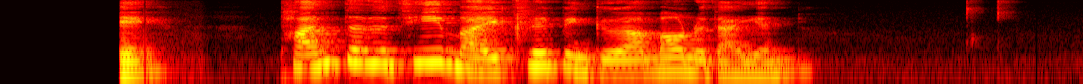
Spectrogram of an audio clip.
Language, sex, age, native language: Icelandic, female, 20-29, English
